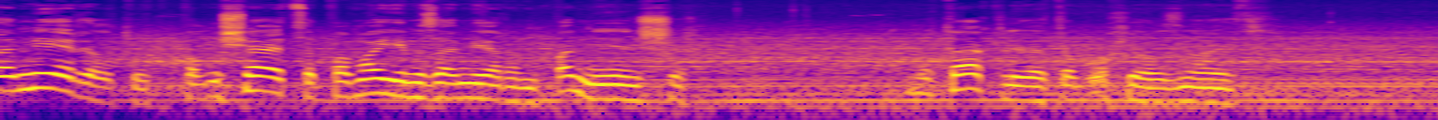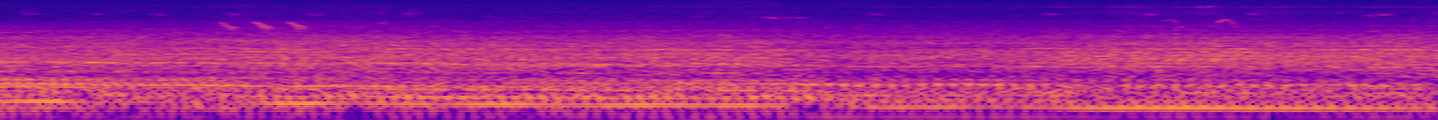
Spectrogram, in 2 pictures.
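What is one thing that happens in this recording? A truck engine rumbles steadily as the truck drives away.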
